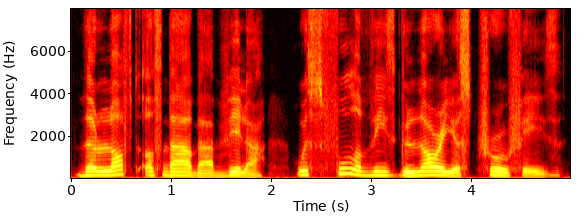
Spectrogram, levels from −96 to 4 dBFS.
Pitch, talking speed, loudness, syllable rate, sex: 170 Hz, 130 wpm, -17 LUFS, 3.6 syllables/s, female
